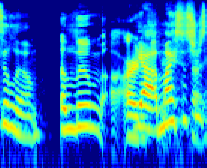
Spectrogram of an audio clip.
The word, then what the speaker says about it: Ilume: It's Ilume.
